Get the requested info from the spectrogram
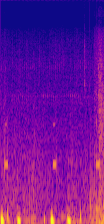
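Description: Film countdown-leader sound effect: a short high beep about once a second over a heavy low double thump repeating like a heartbeat.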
